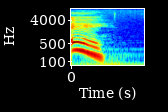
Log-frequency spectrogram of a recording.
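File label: vowel ei, English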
